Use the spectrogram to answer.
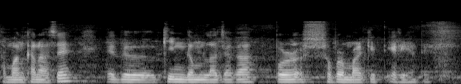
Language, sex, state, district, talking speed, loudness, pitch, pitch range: Nagamese, male, Nagaland, Dimapur, 145 wpm, -18 LUFS, 110 Hz, 110-115 Hz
